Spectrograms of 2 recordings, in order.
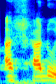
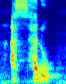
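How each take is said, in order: First: The middle consonant is an sh sound. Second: The middle consonant is a plain s sound. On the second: "jadi ashadu"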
